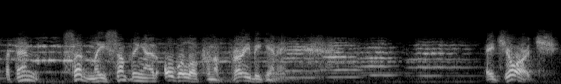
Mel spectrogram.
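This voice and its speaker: An actor in a 1950s radio drama playing a hard-boiled investigator who narrates and gives orders in a brisk, commanding, wry manner. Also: male voice, fairly high pitch, sing-song, highs cut off, over music. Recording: old radio broadcast with hiss.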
